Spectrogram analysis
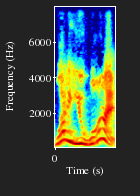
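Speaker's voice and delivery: put-on screaming voice. Retelling a scene from The Notebook, imitating Noah screaming. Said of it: "screaming at her".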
